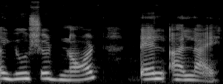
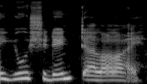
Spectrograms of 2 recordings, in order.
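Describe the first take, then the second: First: Should not is said as two full words. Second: Should not is contracted into one word. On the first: "शुड नॉट मैंने यहाँ full form में लिखा है" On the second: "आप इसे स्पीकली बोलना चाहते हैं"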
